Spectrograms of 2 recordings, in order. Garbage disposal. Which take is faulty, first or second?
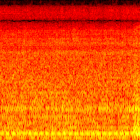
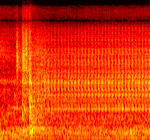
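second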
